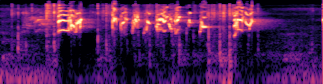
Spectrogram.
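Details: Lovebird of fighter type singing prolifically to prompt other lovebirds to sing; a rapid run of shrill, squeaky twittering notes with sharp whistled squeaks, nearly continuous for about two seconds.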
